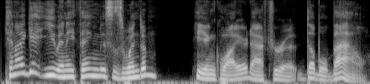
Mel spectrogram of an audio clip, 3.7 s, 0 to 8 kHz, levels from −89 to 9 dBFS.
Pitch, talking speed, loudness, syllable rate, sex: 155 Hz, 210 wpm, -16 LUFS, 6.0 syllables/s, male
